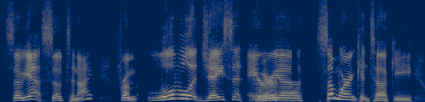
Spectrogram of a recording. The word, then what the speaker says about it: Louisville: the Sluggers you know it's Louisville like like many people say like you have to say it like you have marbles in your mouth but you know that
